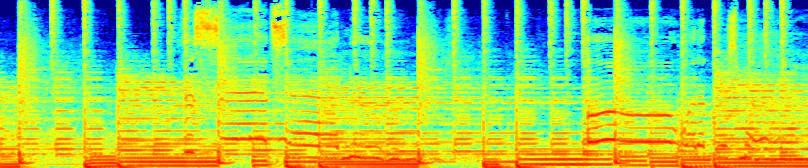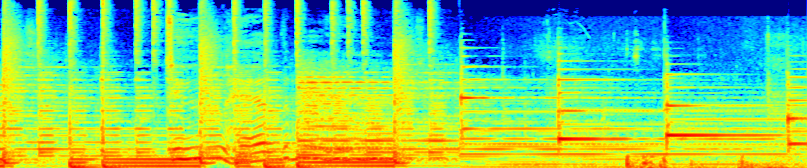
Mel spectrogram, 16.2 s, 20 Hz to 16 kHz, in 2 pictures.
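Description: A festive Christmas rock song plays loudly on 720 WGN radio, with bright ringing bells over steady drums and guitar, then thins out in the final seconds to sustained ringing tones with lighter accompaniment.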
